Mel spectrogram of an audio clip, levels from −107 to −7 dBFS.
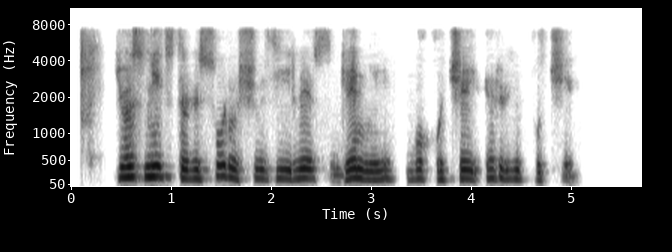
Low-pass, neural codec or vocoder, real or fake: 7.2 kHz; codec, 16 kHz, 1.1 kbps, Voila-Tokenizer; fake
